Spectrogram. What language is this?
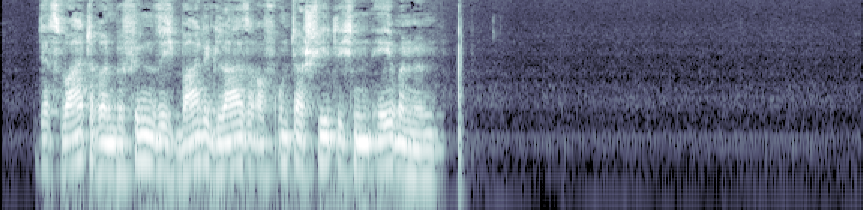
German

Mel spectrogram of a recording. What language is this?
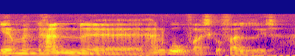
Danish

